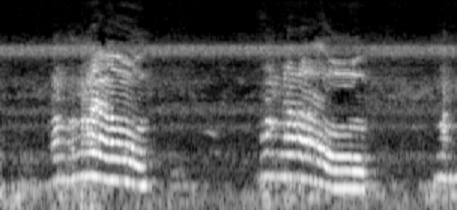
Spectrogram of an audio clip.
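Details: Female domestic cat in heat calls to a male, giving two long, rising-then-falling caterwauls of over a second each, about two seconds apart, then the start of a third, indoors.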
